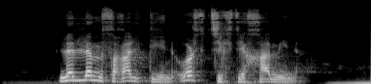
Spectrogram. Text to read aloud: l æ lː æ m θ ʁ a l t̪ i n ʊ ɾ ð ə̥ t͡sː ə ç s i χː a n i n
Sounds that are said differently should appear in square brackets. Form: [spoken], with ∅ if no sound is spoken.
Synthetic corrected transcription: l æ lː æ m θ ʁ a l t̪ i n ʊ ɾ [θ] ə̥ t͡sː ə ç [θ] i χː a [m] i n

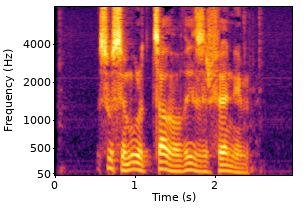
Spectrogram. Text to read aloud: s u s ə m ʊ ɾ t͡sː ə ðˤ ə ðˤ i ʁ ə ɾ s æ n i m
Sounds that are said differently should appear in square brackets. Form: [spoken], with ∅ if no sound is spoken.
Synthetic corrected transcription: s u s ə m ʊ ɾ t͡sː [ɑ] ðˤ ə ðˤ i [z] ə ɾ [f] æ n i m

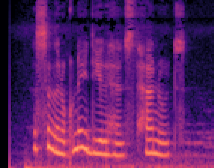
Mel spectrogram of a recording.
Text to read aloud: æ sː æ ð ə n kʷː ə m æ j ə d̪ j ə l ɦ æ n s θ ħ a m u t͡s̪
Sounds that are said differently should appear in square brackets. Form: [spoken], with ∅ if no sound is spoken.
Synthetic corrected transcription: æ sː æ ð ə n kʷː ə [n] æ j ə d̪ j ə l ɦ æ n s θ ħ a [n] u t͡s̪

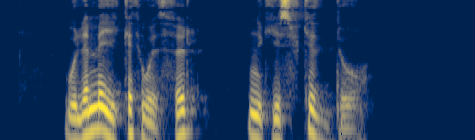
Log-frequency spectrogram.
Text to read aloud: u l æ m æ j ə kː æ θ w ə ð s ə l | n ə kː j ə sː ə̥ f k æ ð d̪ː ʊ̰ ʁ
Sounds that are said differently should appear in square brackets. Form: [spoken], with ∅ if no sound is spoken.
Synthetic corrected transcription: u l æ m æ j ə kː æ θ w ə ð [f] ə l | n ə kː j ə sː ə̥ f k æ ð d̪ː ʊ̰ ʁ

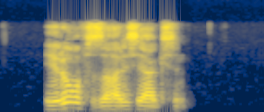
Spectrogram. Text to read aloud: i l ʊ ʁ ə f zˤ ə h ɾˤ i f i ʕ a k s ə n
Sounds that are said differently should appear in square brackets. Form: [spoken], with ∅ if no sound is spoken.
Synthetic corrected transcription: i [ɾ] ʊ ʁ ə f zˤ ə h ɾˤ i [s] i ʕ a k s ə n

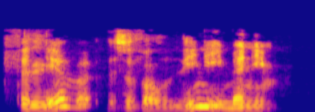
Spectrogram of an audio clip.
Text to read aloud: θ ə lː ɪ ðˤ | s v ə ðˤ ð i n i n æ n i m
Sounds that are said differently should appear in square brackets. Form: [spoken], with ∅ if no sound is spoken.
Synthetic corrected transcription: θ ə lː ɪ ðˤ | [z] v ə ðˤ ð i n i [m] æ n i m

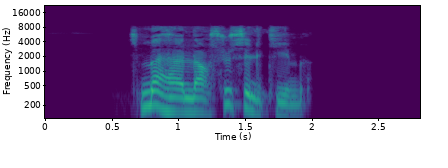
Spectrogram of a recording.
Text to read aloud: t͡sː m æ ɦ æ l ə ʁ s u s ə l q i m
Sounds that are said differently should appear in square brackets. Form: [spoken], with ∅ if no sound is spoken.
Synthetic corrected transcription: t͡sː m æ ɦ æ l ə ʁ s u s ə l [k] i m

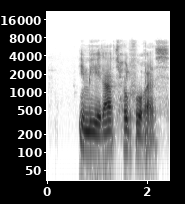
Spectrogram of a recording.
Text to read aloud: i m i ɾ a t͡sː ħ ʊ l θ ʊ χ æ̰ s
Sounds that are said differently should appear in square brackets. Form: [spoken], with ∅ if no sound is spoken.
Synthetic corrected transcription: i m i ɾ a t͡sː ħ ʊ l [f] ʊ [ʁ] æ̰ s

